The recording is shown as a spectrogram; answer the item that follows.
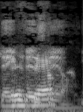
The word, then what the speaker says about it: Fizdale: Fizdale hiring, that's how you say his name, right? – Dave Fizdale.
